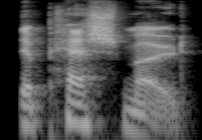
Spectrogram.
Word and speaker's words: Depeche Mode: is wrong here but Google says that the name is pronounced depes mode I've never heard of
